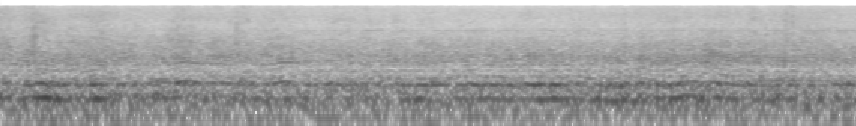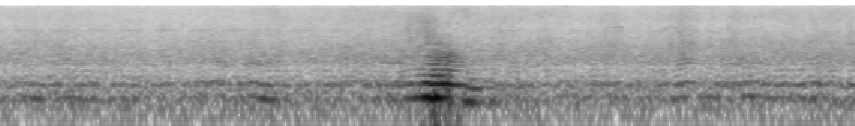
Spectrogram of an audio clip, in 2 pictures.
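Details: Continuous low hum of a bee swarm emerging from its hive, steady throughout, with a single bee zooming close by late in the recording for a sharp rise in loudness.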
